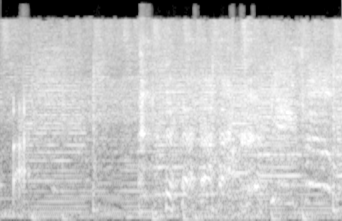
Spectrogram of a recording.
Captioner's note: laughing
